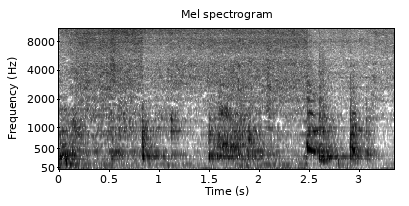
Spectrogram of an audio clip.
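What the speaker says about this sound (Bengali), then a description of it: "এখানে 1 টেবিল চামচ আদা রসুন বাটা দিলাম।" Ginger garlic paste fries in a hot pan for a raw mango and boal fish curry: a steady bright sizzle with several scraping strokes of a spatula, close and loud, with no voices.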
